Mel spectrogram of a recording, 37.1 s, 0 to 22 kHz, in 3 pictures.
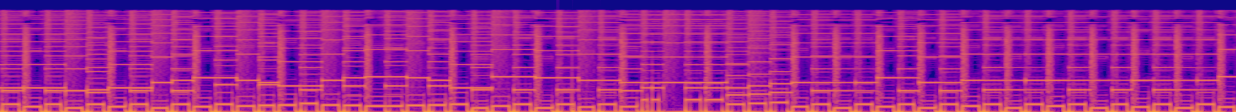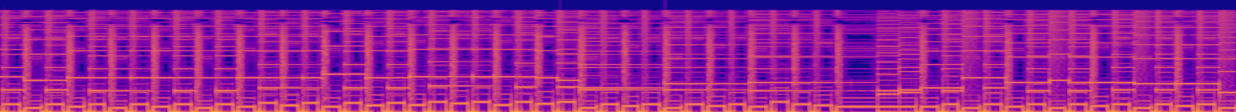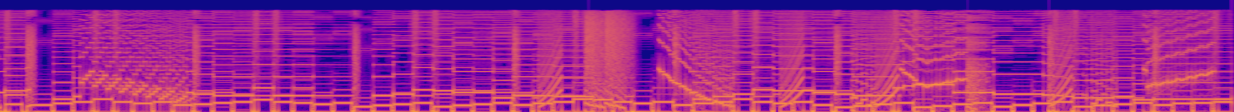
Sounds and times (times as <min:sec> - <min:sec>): Music: 0:00.0 - 0:37.0.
